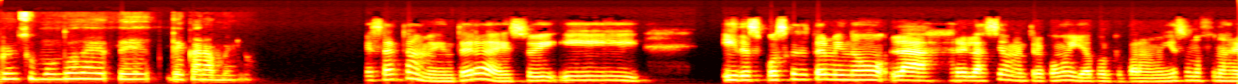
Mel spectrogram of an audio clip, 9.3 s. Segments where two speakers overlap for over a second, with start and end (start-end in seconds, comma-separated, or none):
none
